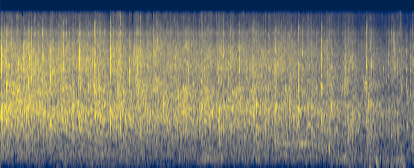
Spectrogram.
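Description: A congregation applauding, fairly faint, dying away near the end.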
